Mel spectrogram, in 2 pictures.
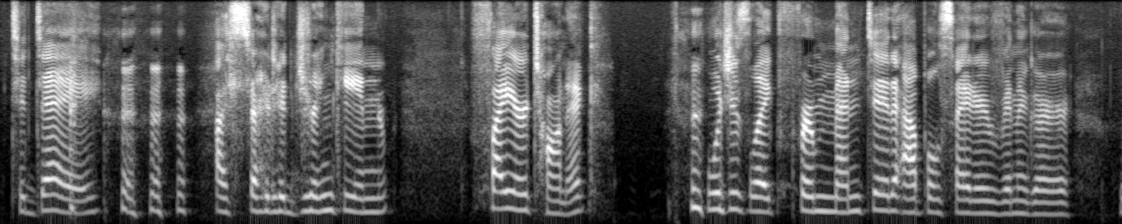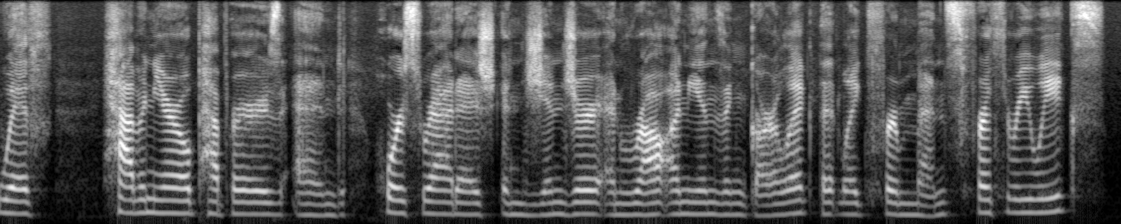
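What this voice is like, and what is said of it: Sick, unusual-sounding voice. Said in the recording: “my voice is, like, insane right now because I have been sick for, like, a month and a half”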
